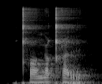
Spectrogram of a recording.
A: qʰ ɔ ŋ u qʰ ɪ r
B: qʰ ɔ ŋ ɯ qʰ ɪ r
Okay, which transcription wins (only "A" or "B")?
B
